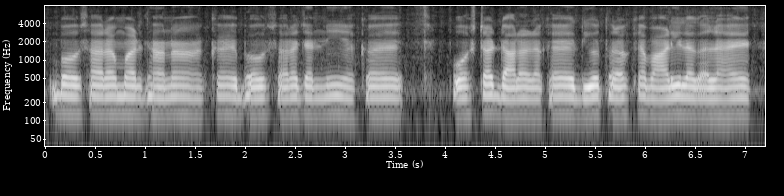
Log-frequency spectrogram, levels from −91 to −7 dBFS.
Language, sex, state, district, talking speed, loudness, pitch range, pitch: Magahi, male, Bihar, Jamui, 140 wpm, -23 LUFS, 120-125 Hz, 125 Hz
